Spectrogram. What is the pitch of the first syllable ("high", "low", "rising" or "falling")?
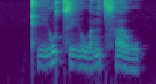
rising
